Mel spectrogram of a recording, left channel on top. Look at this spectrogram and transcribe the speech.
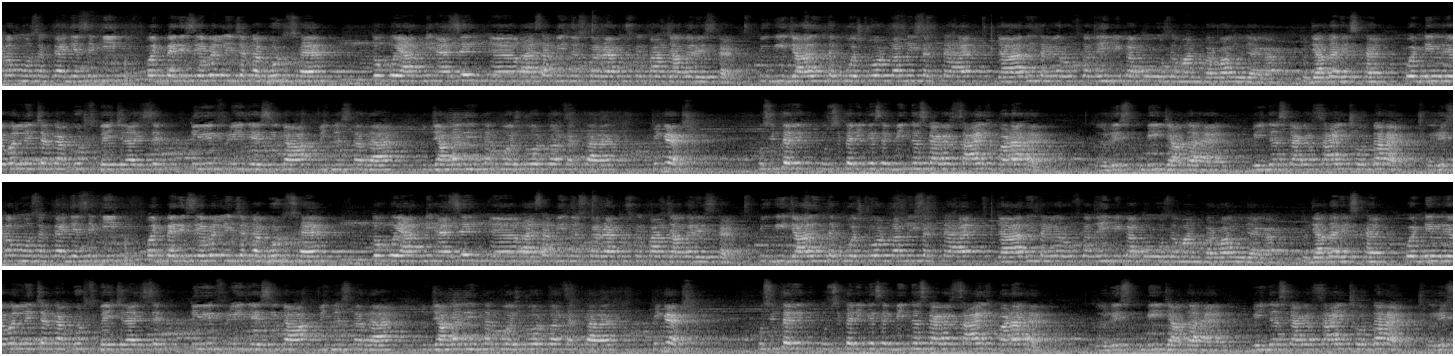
कम हो सकता है। जैसे कि कोई पेरिसेबल नेचर का गुड्स है, तो कोई आदमी ऐसा बिजनेस कर रहा है तो उसके पास ज्यादा रिस्क है, क्योंकि ज्यादा दिन तक वो स्टोर कर नहीं सकता है। ज्यादा दिन तक अगर उसका नहीं बिका तो वो सामान बर्बाद हो जाएगा, तो ज्यादा रिस्क है। कोई ड्यूरेबल नेचर का गुड्स बेच रहा है, जैसे टीवी फ्रिज एसी का बिजनेस कर रहा है, तो ज्यादा दिन तक वो स्टोर कर सकता है। ठीक है, उसी तरीके से बिजनेस का अगर साइज बड़ा है तो रिस्क भी ज्यादा है, बिजनेस का अगर साइज छोटा है तो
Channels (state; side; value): normal; both; correlation 0.88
